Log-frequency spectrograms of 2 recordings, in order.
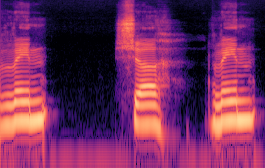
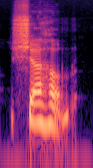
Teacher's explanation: ہم نے یہ تصور کرنا ہے کہ اس کے نیچے کوئی بھی اب دو زیر نہیں ہے، اس کے اوپر سمپل ایک جزم ہے۔ ہم شین کو ہا سے جوائن کریں گے اور را کی آواز آخر میں اپنے منہ سے نکال کر ہم خاموش ہو جائیں گے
